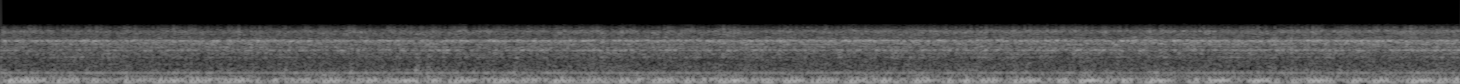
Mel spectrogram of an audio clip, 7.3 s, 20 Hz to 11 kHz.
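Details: 1997 Jeep Cherokee with no trouble codes that won't idle right and dies under power; idle pulses unevenly, with loose, irregular low thumps and no steady beat. Rough idle, cause not yet known.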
